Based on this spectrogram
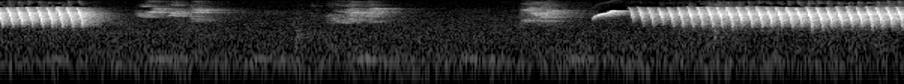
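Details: A Belgian canary's song: a brief fast trill, several quiet soft twittering phrases, then a quick upward slur leading into a long, loud, evenly pulsed high trill.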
